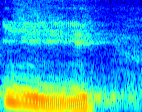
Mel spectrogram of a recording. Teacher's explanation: when i say e all of you immediately know that my tongue is in the front of my mouth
